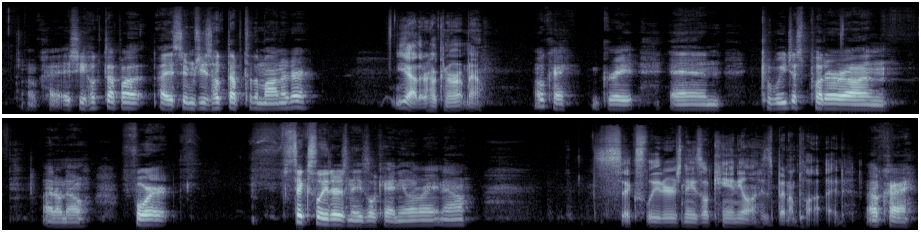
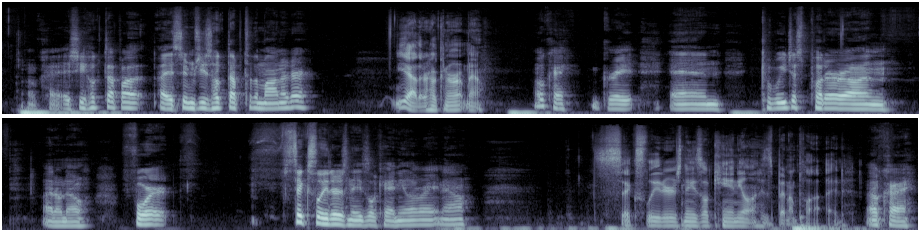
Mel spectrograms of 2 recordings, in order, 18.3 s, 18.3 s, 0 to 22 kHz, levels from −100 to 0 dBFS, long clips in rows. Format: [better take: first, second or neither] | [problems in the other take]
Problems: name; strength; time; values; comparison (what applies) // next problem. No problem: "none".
second | thin; very; fading below 400 Hz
